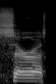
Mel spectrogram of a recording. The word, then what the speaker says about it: Sarai: His wife's name is typically spelled Sarai, but we pronounce it as Sarah.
